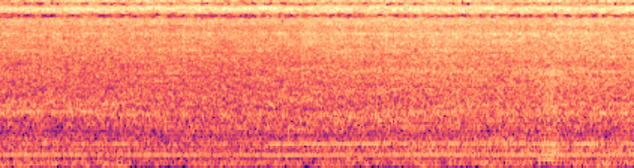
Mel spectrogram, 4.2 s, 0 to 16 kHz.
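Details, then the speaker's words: 2004 Jeep TJ after radiator burst, with brand-new radiator, warm after a short test drive with A/C on, temperature below 210: steady, even idle hum with fan-like tone, no ticking, knocking or hissing, no leaks; normal idle. "Sounds good, looks good. Well, so far so good."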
